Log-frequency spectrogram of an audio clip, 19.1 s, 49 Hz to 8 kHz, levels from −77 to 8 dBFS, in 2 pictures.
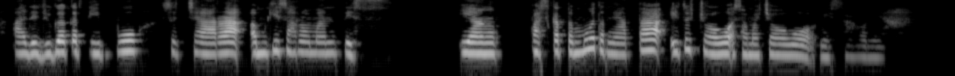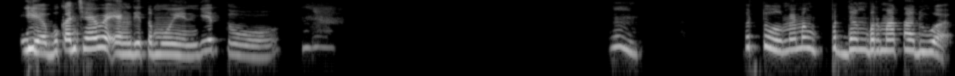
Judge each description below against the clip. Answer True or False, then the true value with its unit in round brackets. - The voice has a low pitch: False (240 Hz)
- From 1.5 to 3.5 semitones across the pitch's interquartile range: False (3.9 semitones)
